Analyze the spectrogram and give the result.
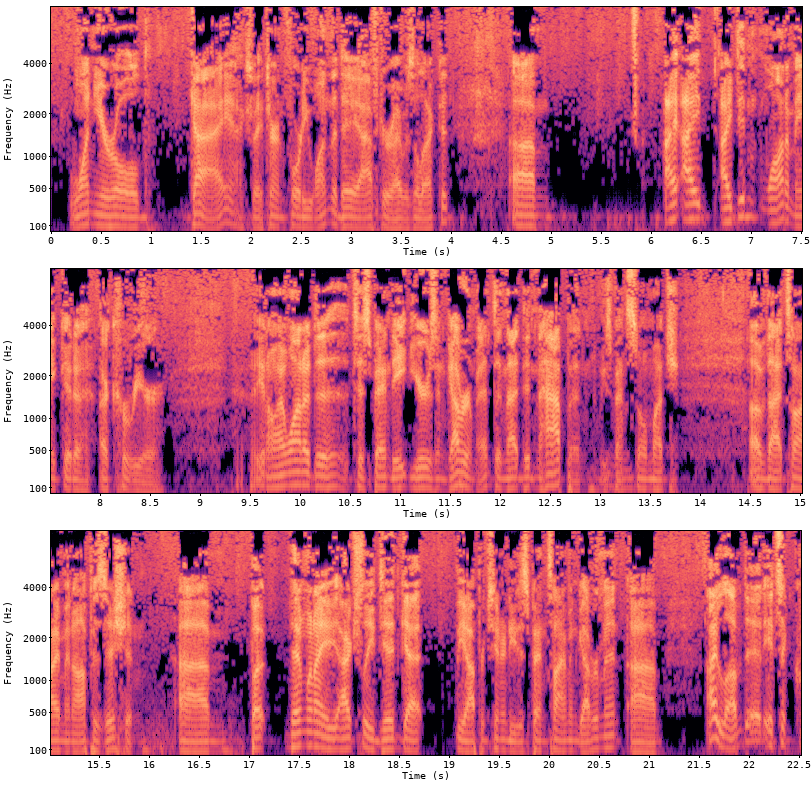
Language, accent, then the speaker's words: English; New Brunswick, Canada; as a kid growing up in New Brunswick to head off to Loyalist College and take the radio broadcast program.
